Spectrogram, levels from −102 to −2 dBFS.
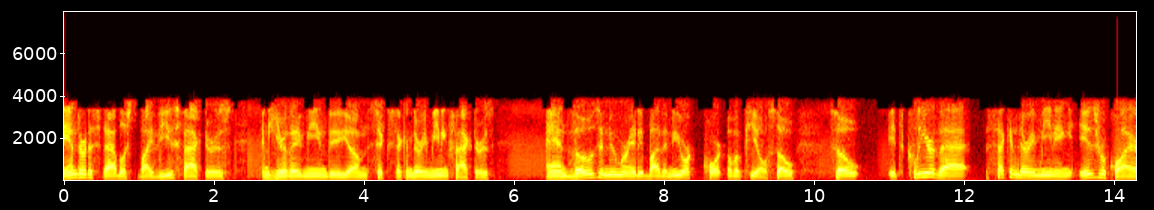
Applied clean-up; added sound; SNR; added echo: none; none; none; none.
